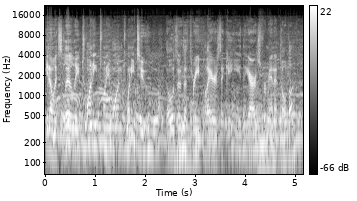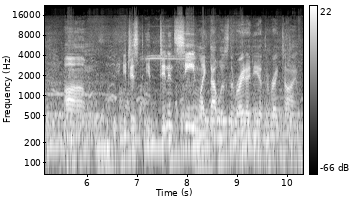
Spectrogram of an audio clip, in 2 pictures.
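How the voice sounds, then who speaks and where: A man's voice: mid-range voice, fairly even intonation, moderate pace, over loud music, a loud crowd, poor audio. A man giving color commentary on a football game in a conversational, analytical way with lots of ums and uhs. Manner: conversational, filler-heavy, analytical. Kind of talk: live sports analysis.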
